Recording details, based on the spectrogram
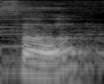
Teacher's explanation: यह एक मूर्धन्य व्यंजन है, जिसके उच्चारण के समय हमारे मुख के अंदर जीभ मूर्धा को स्पर्श करती है।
